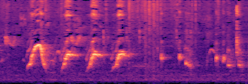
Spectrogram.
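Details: White-rumped shama in a hanging cage, singing actively for a tutor recording: four loud arched whistles, each rising and then dropping, about half a second apart, followed by softer short whistled notes.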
